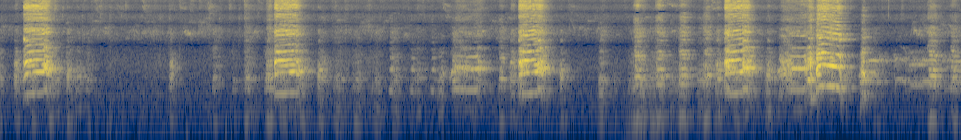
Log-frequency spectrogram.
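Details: Hen singing: loud harsh squawks roughly every two seconds, broken by softer low clucks and murmurs between them, with no other animals or people heard.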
